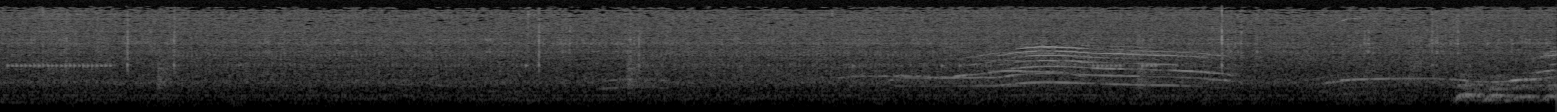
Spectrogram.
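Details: Fighting cats, faint at first, then a drawn-out yowl swelling and bending in pitch near eight seconds, followed by another shorter wavering howl and a louder rough cry at the end over steady background hiss.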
